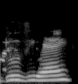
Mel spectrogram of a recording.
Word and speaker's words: Bouvier: Bouvier family? Is that right, Bouvier?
